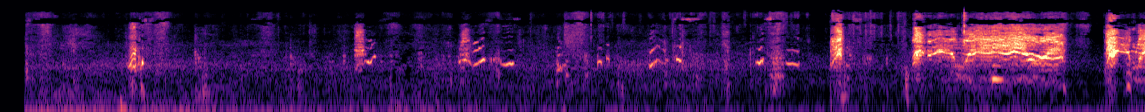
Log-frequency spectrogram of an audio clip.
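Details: Coco, a female Boston Terrier held in her owner's arms, gives odd, squeaky, scream-like yips and whines, then a rougher burst of barking, reacting as a Basenji grabs the thrown stick during fetch.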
